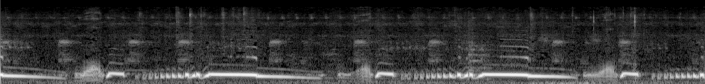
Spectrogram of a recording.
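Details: Night-time cooing of a puter pelung dove. Repeated phrases: a short clipped note, a throbbing pulsed run, then a long drawn-out coo that sags at the end, about three phrases in seven seconds.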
